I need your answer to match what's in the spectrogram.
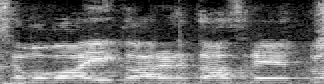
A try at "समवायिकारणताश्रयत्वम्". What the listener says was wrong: समवायी कारणता श्रेय बोला,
